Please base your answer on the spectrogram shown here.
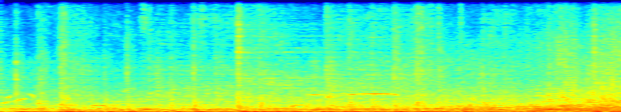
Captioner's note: engines whirring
